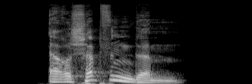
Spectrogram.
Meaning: strong dative masculine/neuter singular of erschöpfend
- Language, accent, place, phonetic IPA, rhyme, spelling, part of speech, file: German, Germany, Berlin, [ɛɐ̯ˈʃœp͡fn̩dəm], -œp͡fn̩dəm, erschöpfendem, adjective, De-erschöpfendem.ogg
